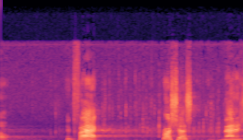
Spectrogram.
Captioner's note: applause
